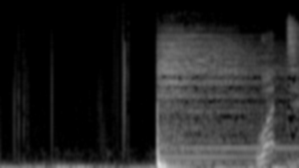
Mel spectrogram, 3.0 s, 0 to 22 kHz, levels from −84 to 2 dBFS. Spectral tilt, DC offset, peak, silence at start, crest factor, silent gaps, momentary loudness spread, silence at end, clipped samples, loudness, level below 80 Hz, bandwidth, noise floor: -5.5 dB/octave; under 0.1%; -2 dBFS; 0 s; 24 dB; none; 18 LU; 0 s; under 0.1%; -23 LUFS; -32 dBFS; 14.5 kHz; -46 dBFS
